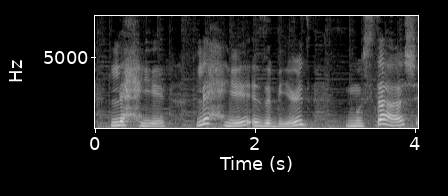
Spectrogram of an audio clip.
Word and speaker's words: لحية: So that's why لحية alone, we don't pronounce a te marbuta.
